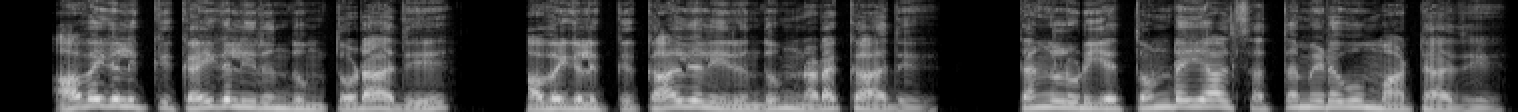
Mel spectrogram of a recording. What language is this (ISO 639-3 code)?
tam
